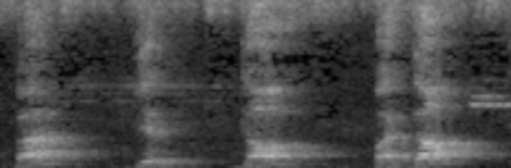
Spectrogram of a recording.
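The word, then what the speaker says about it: पर्दा: இப்போ இது எப்படி ஆக்க வேண்டும்னா ப இர் தா பர்தா என்று நாம் உச்சரிக்க வேண்டும்.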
